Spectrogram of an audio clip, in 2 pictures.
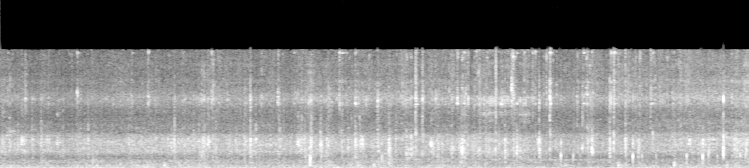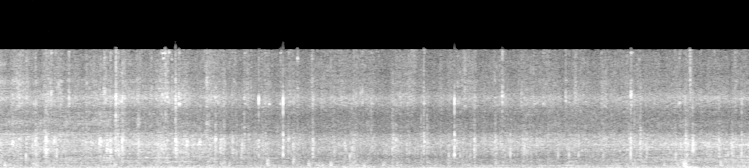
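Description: Toyota Kijang heard from inside the cabin, its engine running steadily as it drives along a rough dirt track, with tyre noise and small rattles throughout. A sharper knock, like a jolt over a bump, comes near the end.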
